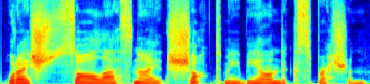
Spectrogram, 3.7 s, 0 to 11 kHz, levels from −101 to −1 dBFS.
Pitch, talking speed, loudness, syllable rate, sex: 220 Hz, 145 wpm, -18 LUFS, 3.4 syllables/s, female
